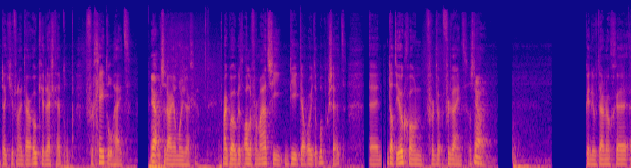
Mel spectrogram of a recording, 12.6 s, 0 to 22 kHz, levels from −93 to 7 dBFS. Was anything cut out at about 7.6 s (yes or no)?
yes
